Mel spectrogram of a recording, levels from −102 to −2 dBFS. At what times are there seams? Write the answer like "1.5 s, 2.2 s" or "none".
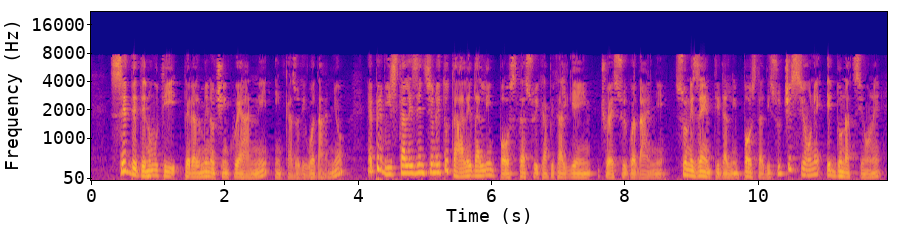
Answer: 8.7 s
